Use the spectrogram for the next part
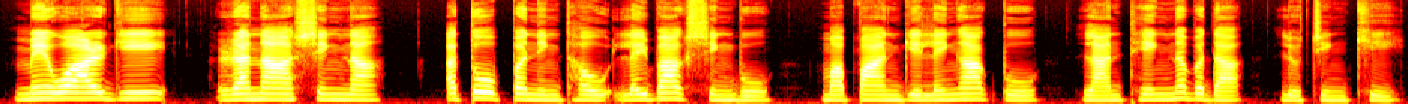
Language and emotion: Manipuri, neutral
